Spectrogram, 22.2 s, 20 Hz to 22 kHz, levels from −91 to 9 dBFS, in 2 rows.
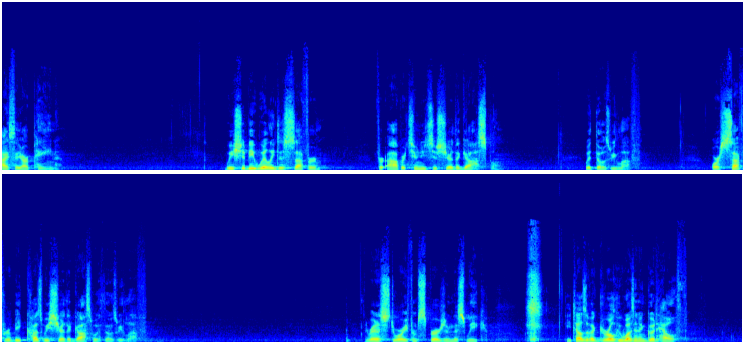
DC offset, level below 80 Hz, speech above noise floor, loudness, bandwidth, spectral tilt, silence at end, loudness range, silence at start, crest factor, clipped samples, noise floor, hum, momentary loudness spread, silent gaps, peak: under 0.1%; -82 dBFS; 39 dB; -36 LUFS; 15.5 kHz; -3.5 dB/octave; 0.85 s; 11 LU; 0 s; 24 dB; under 0.1%; -75 dBFS; none; 17 LU; none; -14 dBFS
